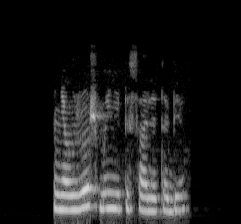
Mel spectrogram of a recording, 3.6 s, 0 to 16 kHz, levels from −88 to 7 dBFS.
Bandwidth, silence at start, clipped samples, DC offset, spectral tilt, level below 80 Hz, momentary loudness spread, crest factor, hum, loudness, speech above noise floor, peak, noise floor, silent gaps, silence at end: 6.6 kHz; 0.8 s; under 0.1%; under 0.1%; -7 dB/octave; -68 dBFS; 10 LU; 16 dB; none; -19 LUFS; 68 dB; -4 dBFS; -86 dBFS; none; 0.8 s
